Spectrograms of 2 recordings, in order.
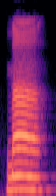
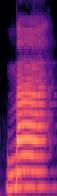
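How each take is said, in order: First: It is said on a low, steady pitch. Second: It is said on a high, steady pitch. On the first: The speaker calls it wrong. "if I try to keep it like this, ... it's impossible" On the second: The speaker calls it right. "raise your voice to a higher pitch and keep it stable"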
